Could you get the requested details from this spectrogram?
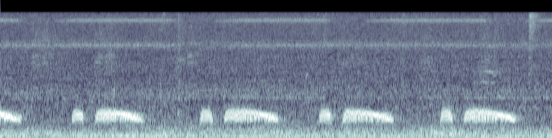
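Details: Spotted dove, a newly caught field bird with handsome neck beads, giving quick 'gù xiết' cooing: paired notes, a brief hoot then a drawn-out downward-curving coo, repeated roughly every second and a quarter against low steady hum.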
